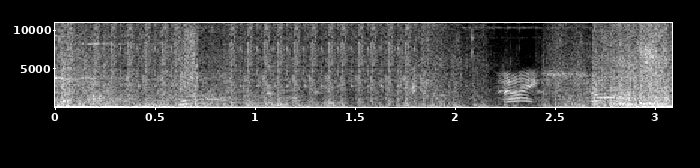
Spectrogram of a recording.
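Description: Gunfire in the shooter Point Blank, dense and loud, with bursts running through most of the moment and a brief lull near the end.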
